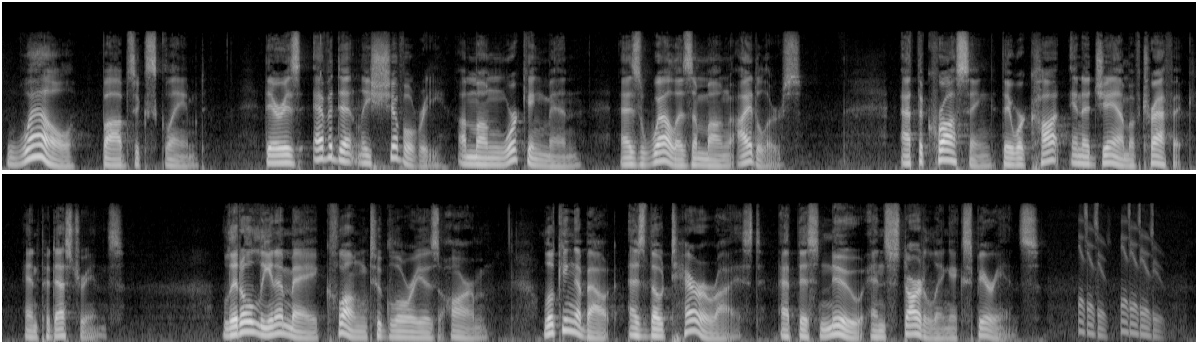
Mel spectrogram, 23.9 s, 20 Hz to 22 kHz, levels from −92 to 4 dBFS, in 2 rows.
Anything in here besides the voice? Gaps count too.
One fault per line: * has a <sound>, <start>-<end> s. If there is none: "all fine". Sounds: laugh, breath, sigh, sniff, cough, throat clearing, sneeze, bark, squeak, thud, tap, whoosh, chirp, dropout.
* has a chirp, 22.7-23.6 s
